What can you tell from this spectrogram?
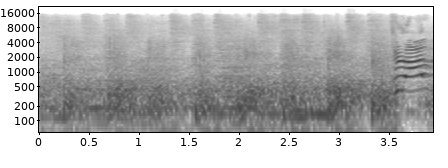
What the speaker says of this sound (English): So what we're listening to are the sounds of Fit Boots. It's a fitness class, and people are bouncing around.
